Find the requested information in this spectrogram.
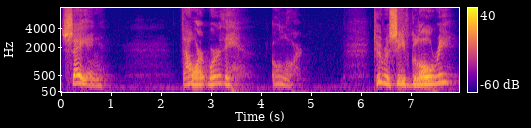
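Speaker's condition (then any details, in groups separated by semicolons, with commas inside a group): Hoarseness after vocal cord surgery; hoarse voice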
